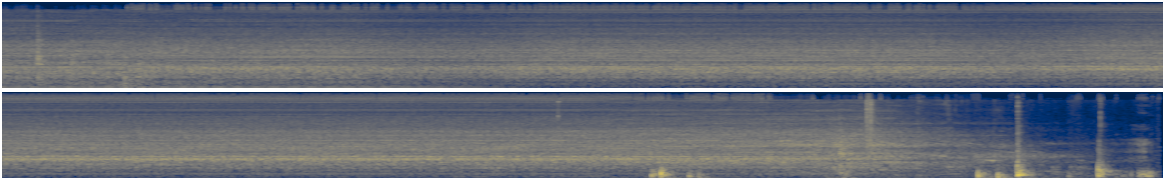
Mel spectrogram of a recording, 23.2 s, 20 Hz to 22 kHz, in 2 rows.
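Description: Heat gun blowing hot air at about 300 degrees while working on a model ship: a steady, close, broadband whooshing drone that holds for around twenty seconds, then ends with a few clunks and handling knocks.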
